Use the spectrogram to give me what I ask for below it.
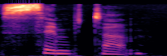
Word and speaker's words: symptom: Now notice what the vowel is in the first syllable, simp. The Y is saying the I sound, and it's acting as a vowel.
